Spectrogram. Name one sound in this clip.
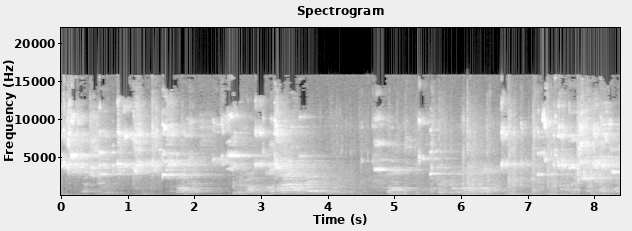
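Young men call out to each other in an echoing gym.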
